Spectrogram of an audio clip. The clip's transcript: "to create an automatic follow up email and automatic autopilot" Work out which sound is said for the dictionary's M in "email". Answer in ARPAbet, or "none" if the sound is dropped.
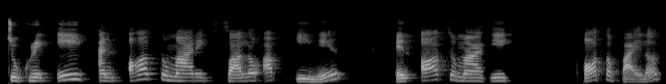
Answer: M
